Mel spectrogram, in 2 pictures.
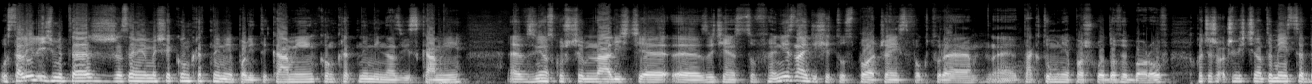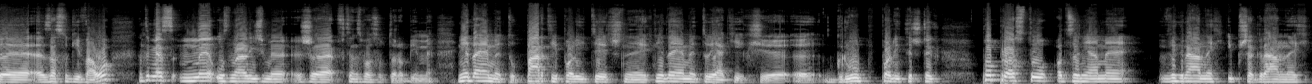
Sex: male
